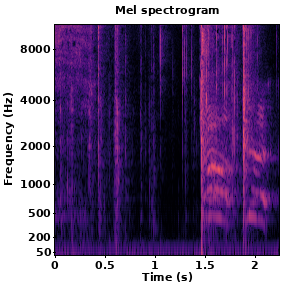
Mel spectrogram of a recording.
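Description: Clear plastic toy packaging crinkling as it is handled, with a few sharp clicks.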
